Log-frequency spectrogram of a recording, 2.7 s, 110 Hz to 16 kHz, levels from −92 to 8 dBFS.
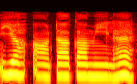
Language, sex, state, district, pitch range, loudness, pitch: Hindi, male, Jharkhand, Deoghar, 175-190 Hz, -16 LUFS, 180 Hz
